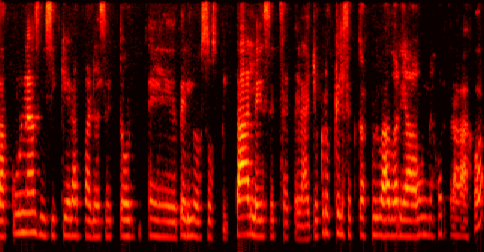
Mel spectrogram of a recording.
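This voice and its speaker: A woman speaks at a moderate pace and a medium pitch. The sound is dry and close, with no echo. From Mexico. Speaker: webinar audience member asking a question. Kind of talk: Q&A question in online webinar. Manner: hesitant, many fillers.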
